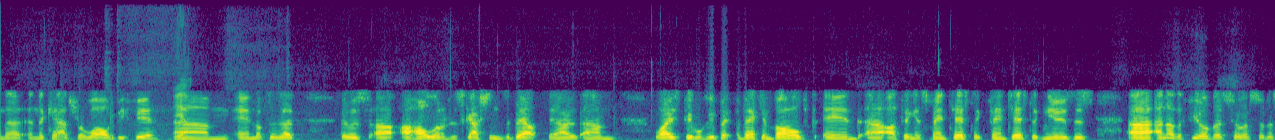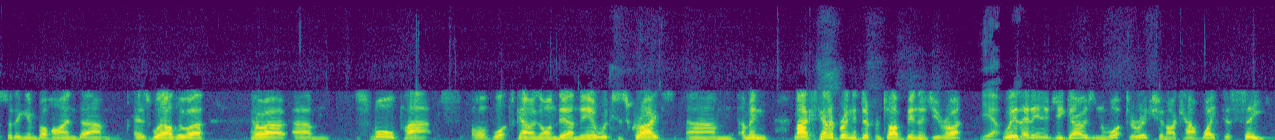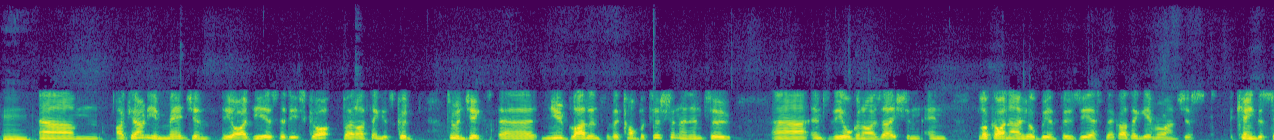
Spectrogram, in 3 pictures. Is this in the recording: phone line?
yes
